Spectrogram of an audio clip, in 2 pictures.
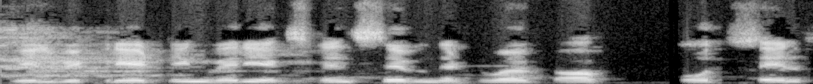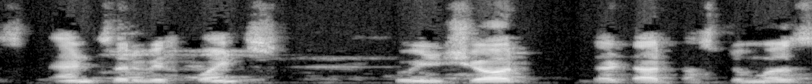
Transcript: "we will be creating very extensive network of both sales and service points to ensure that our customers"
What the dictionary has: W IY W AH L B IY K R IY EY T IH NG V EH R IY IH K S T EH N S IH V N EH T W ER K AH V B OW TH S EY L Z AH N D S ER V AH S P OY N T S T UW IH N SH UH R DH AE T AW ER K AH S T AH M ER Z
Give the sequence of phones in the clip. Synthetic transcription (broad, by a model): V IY L B IY K R IY EY T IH NG V EH R IY IH K S T EH N S IH V N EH T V ER K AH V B OW T S EY L S AH N D S ER V AH S P OY N T S T UW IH N SH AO R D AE T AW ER K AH S T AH M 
